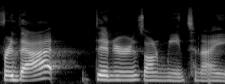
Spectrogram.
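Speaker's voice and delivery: ordinary delivery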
